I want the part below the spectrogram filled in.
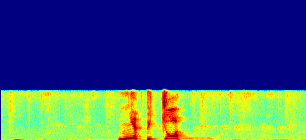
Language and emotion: Russian, angry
